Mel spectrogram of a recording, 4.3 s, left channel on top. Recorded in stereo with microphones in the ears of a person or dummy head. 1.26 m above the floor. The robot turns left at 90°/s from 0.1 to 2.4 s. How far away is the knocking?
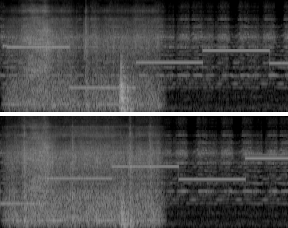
About 0.6 m.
